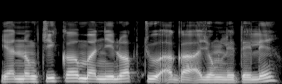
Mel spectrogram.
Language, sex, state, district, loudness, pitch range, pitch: Wancho, male, Arunachal Pradesh, Longding, -14 LUFS, 110-140 Hz, 130 Hz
